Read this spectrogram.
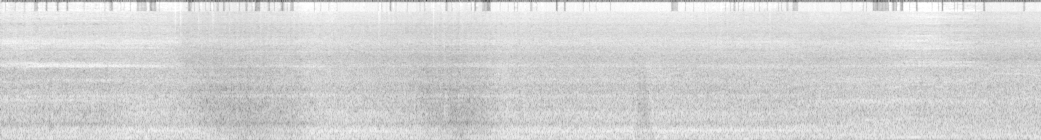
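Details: Ford EB Falcon manual six-cylinder after cleaning throttle body and idle actuator and changing leads, white smoke from carb cleaner: uneven idle sagging twice and recovering over a dozen seconds; rough idle persists, cause not confirmed.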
